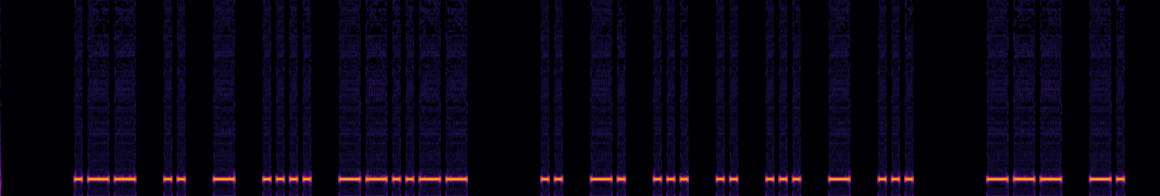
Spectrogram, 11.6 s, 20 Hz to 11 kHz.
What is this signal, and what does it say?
Morse code, heard as a keyed tone, about 18 wpm, spaced as for 15 wpm, 1000 Hz. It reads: WITH, INSISTS ON
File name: qotdfiles / 15wpm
